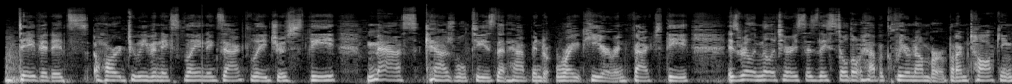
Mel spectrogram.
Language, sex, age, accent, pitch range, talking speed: English, female, 20-39, American, 180-205 Hz, 185 wpm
